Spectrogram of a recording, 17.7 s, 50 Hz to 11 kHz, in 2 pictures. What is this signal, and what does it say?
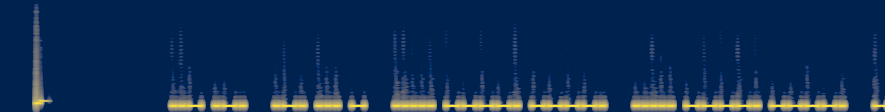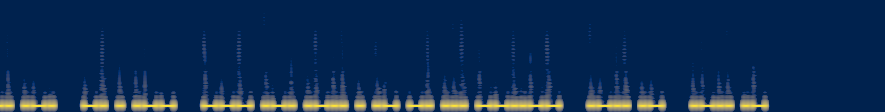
Morse code, heard as a keyed tone, about 28 wpm, 700 Hz. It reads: UR RST 599 599 NR NEW ORLEANS, LA LA
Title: Practice QSO - Exchange 1 - Beginning - 28wpm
